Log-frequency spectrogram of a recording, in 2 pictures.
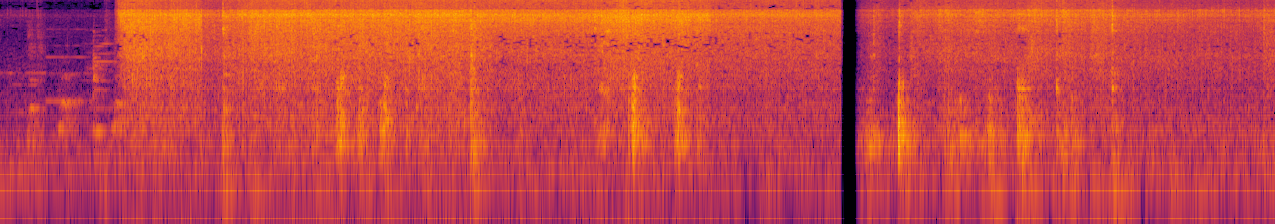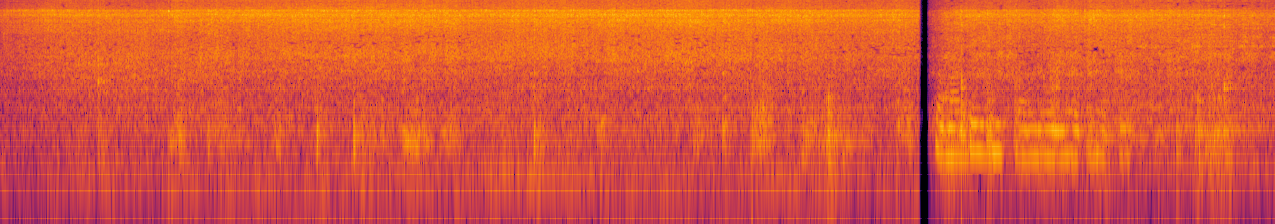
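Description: Chopped onion and tomato sizzling in hot oil in a kadhai, stirred and scraped with a metal spatula. The sizzle starts abruptly about a second in, cuts out briefly twice, and grows louder about ten seconds in, once the tomatoes are in the pan.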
